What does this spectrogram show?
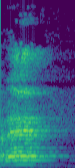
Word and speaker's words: wrap: जैसे इन वर्ड्स को देखते हैं, WRAP, इसमें W साइलेंट रहेगा, रैप, WRATH रैथ, WRECK W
